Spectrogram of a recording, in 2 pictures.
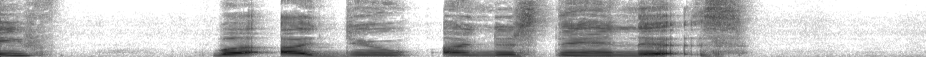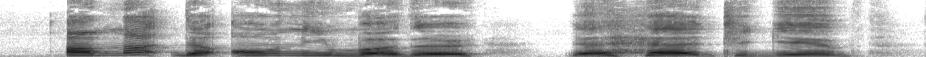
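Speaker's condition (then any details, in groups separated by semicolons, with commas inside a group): Cerebral palsy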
